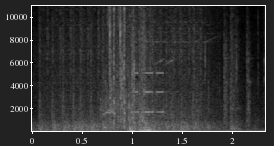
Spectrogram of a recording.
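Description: A device beeps as keys are pressed.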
